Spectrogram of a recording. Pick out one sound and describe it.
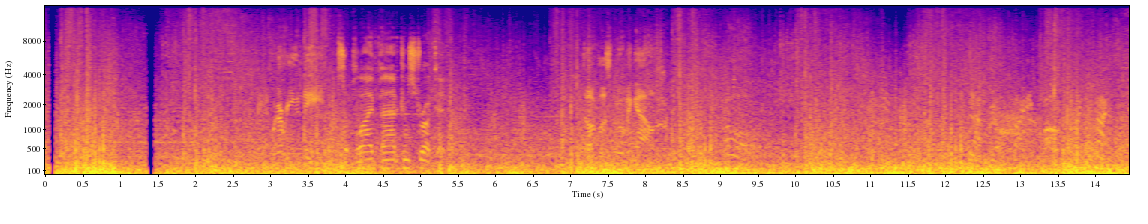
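Gunfire and blasts crackle in a battle.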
